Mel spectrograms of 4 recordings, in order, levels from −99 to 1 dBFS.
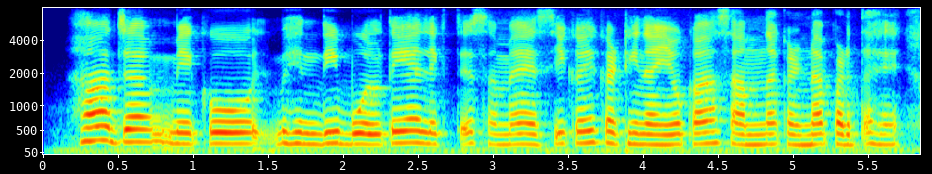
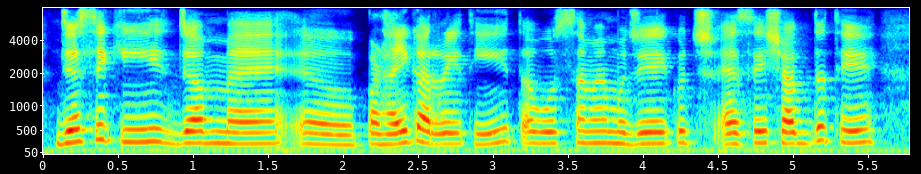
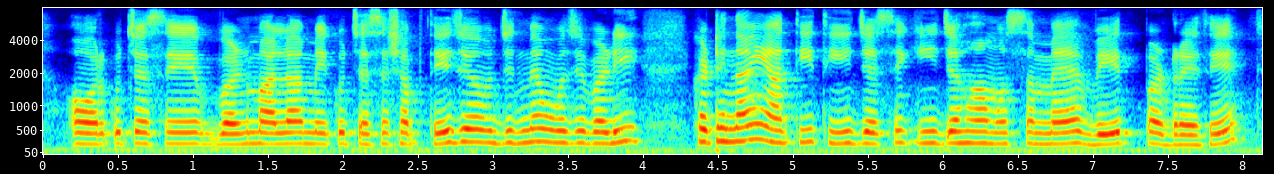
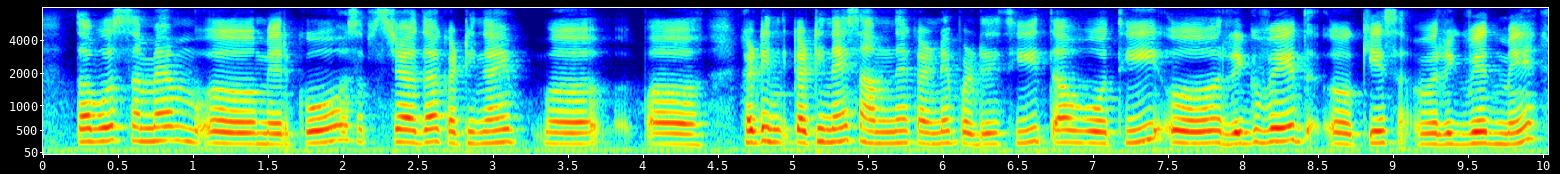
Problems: constant background noise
